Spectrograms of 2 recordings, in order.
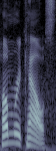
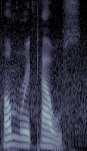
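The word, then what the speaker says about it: Humrichous: Humriaus. That's how it's pronounced. Waggler Stoyakovich. Humric. Humouse. Humouse. Humriaus. I know it's a ch, but I listened to it before this game started.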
